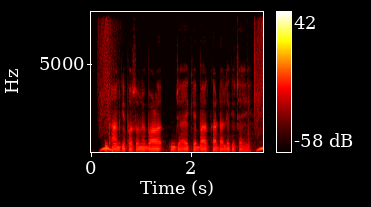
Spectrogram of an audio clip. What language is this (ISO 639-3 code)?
bho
